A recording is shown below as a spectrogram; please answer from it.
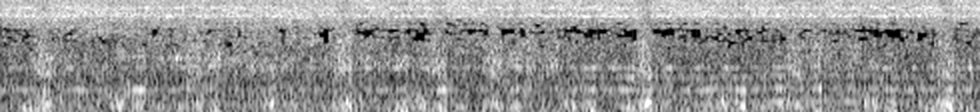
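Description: Loud trance dance music from a club sound system, with a steady beat about twice a second under a dense, noisy wash from the overloaded recording.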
